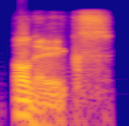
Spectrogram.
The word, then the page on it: onyx: British English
